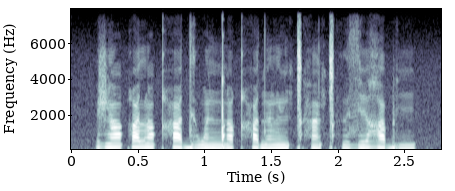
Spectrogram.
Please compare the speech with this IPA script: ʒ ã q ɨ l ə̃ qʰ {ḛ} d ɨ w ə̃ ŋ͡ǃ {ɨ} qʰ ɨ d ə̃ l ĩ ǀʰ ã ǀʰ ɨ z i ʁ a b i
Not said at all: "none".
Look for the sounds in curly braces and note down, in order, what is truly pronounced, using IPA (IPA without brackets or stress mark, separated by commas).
e, ɨ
